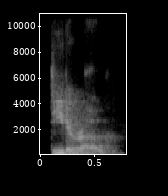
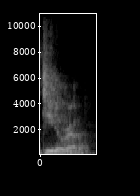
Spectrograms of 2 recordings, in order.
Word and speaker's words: Diderot: cedar row once again this is french so the i says e it's d a row it's pronounced like d der oh diderot but i'm going to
